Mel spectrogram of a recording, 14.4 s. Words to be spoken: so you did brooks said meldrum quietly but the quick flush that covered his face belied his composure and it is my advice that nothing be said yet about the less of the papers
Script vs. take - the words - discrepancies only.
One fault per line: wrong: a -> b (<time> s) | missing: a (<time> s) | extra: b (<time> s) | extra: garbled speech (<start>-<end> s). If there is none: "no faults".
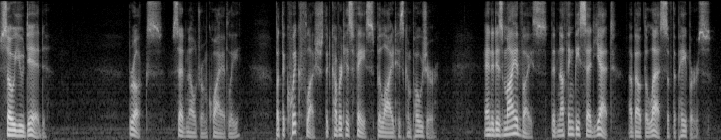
no faults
